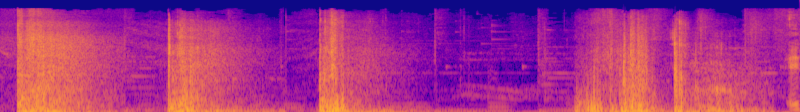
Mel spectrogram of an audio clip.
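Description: A series of four heavy thuds, each sudden and dying away over about a second: one at the start, one just under a second in, one at about a second and a half, and one at about three seconds.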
